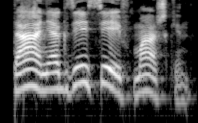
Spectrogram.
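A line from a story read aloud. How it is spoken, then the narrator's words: Father's booming bass. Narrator (Russian): гремит басом папа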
